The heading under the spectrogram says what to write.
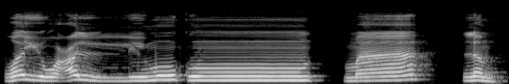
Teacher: میم ساکن کا میم کے اندر ادغام ہوگا اور گنہ کریں گے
